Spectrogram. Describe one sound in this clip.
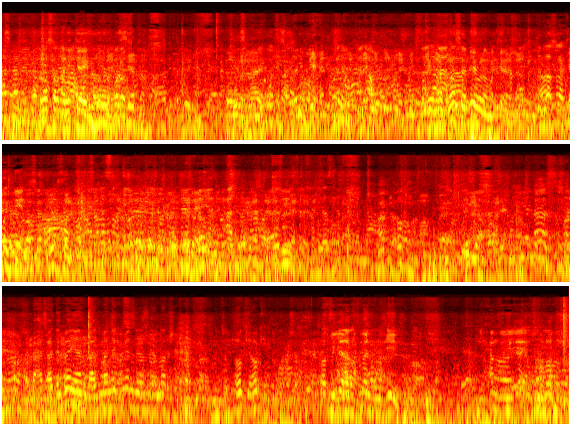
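An elderly man speaks steadily through a microphone.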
